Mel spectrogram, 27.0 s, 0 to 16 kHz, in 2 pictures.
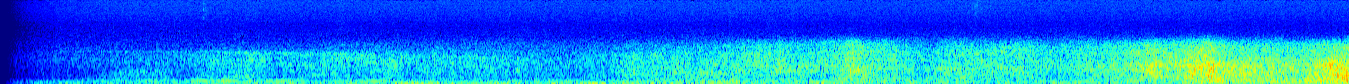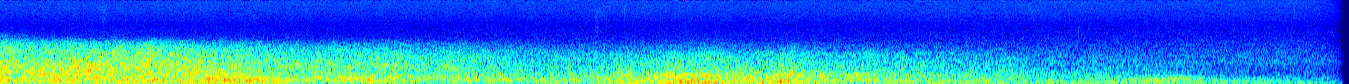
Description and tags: F/A-18 Hornets practicing maneuvers in Seattle Washington.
